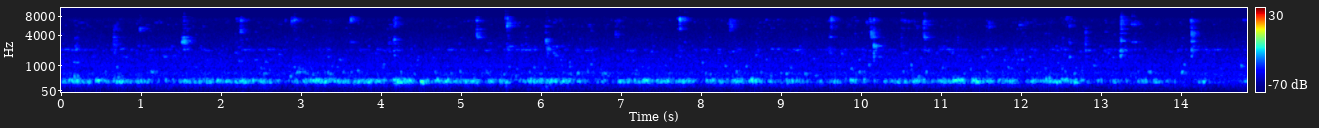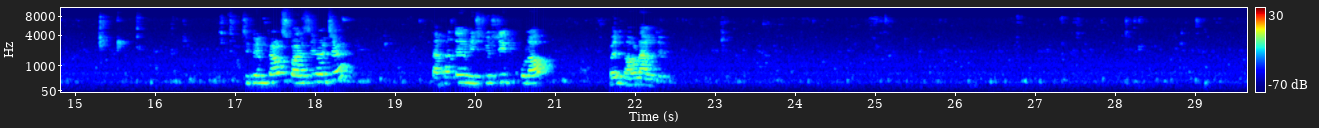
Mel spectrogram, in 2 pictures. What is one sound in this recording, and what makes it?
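Fingers squish and mix food on a plate.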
